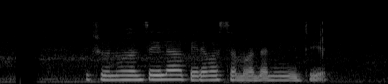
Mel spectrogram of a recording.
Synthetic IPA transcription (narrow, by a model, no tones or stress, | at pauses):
ekʂuunʋaɦansejlapeɾəʋasɐma̰ːd̪a̰njut̪ujə̰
